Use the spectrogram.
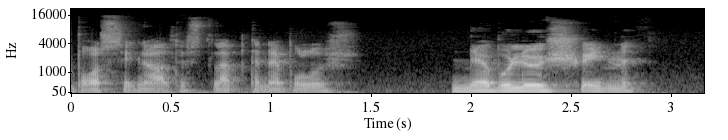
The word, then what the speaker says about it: Nebuloch: And then when I'm doing delves or any kind of bossing, I'll just slap the Nebulush in. How do you pronounce this? Nebuloch.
